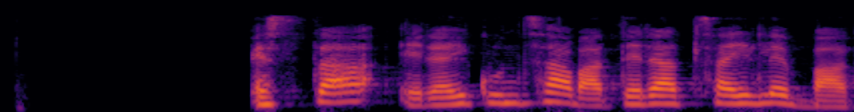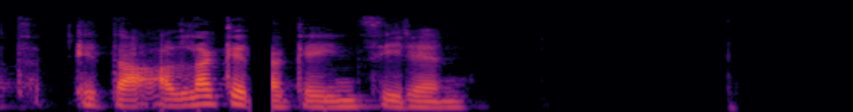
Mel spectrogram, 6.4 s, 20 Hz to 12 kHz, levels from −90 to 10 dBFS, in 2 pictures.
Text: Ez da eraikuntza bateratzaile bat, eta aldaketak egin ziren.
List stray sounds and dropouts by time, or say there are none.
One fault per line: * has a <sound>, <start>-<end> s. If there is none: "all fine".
* has a dropout, 4.1-4.2 s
